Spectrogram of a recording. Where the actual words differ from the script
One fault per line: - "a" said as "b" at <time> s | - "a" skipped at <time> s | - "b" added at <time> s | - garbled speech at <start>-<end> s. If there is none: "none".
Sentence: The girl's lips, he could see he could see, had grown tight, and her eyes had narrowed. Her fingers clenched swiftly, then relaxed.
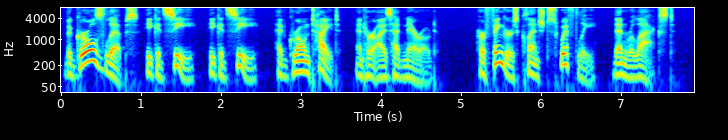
none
